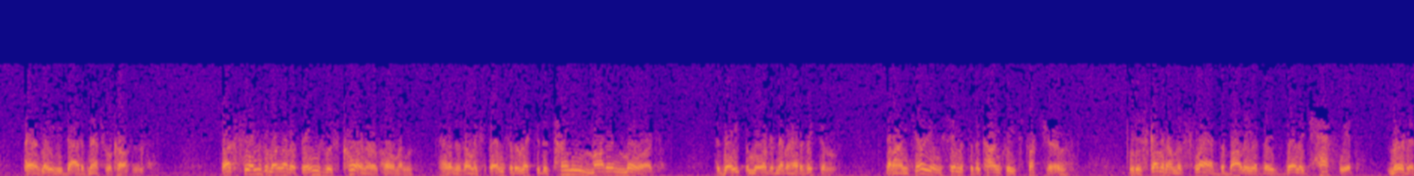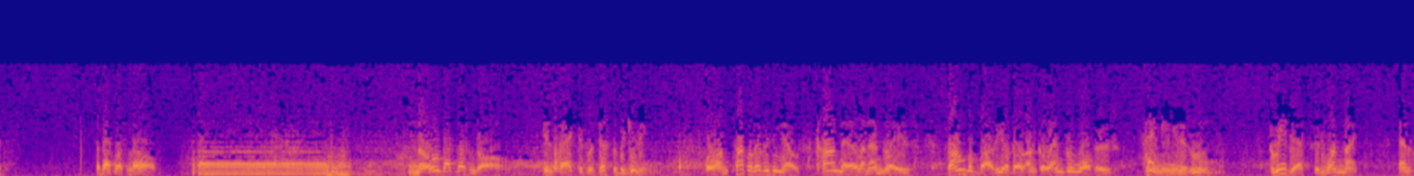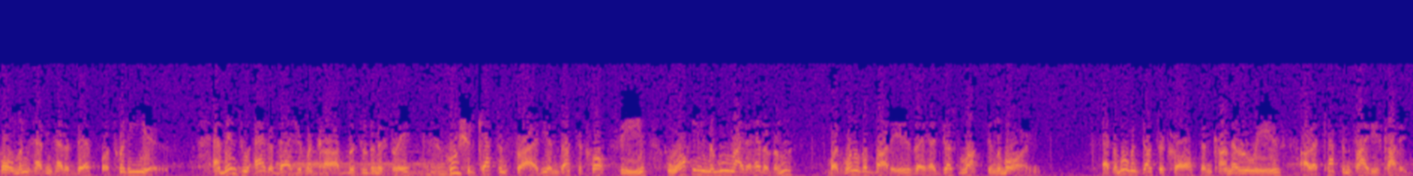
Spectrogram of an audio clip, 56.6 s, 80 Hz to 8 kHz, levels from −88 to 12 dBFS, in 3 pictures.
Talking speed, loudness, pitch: 165 wpm, -19 LUFS, 170 Hz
